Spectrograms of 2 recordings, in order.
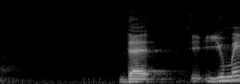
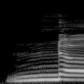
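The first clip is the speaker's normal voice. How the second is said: loud, higher flat refusal: "No."; anteater's blunt no; 8 semitones higher, 6 dB louder than usual. Acted. The anteater refusing the bartender's beer, loud and high. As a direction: bark a sudden "No." up high.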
